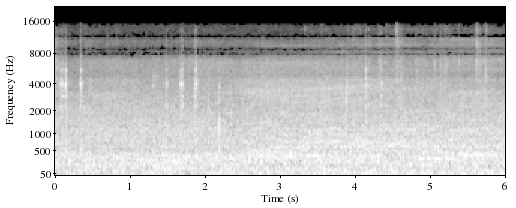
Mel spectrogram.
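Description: Steady outdoor background noise with a few faint clicks.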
